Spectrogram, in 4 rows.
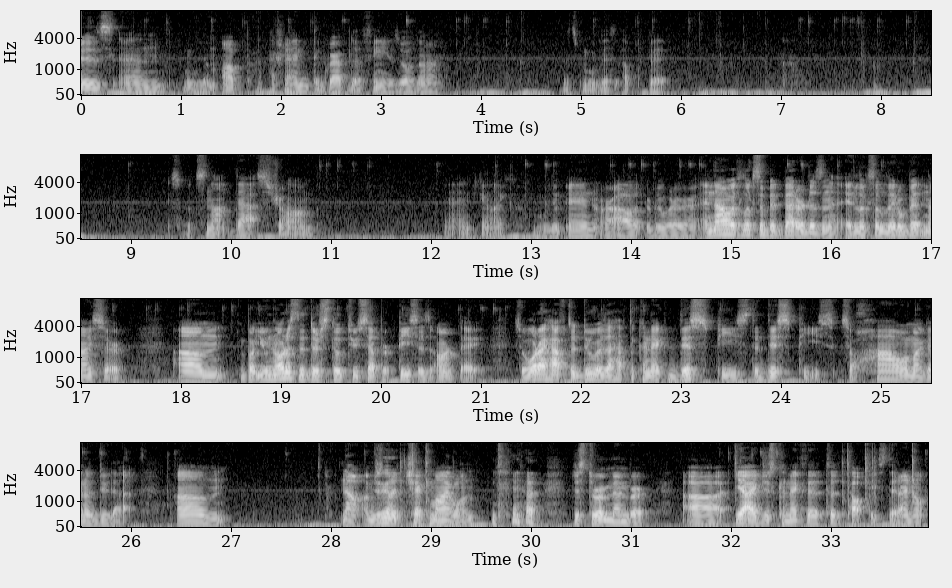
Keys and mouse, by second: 0.3 w, 0.7 alt+click, 1.4 click, 1.9 ctrl+z, 2.1 alt+click, 2.5 q, 2.7 right click, 3.8 click, 4.1 alt+click, 4.4 w, 5.2 click, 5.7 alt+click, 6.3 ctrl+z, 6.7 q, 7.2 shift+click, 8.1 alt+click, 8.4 w, 9.0 click, 10.3 alt+click, 12.1 click, 13.0 alt+right click, 13.3 alt+click, 14.0 alt+right click, 14.2 alt+click, 14.6 alt+right click, 14.9 alt+click, 15.6 alt+right click, 16.0 alt+click, 16.5 click, 20.3 alt+click, 21.0 alt+right click, 21.3 alt+click, 22.1 click, 23.2 alt+click, 23.7 click, 24.2 alt+click, 25.6 alt+right click, 26.0 alt+middle click, 26.4 alt+click, 28.3 click, 29.1 h, 32.0 alt+middle click, 32.3 alt+right click, 33.2 h.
